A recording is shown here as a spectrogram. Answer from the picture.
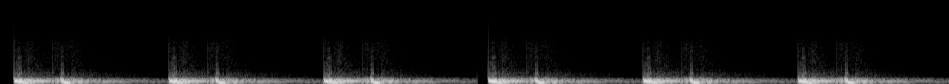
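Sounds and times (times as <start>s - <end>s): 
heartbeat: 0.1s - 1.1s, 1.7s - 2.6s, 3.2s - 4.2s, 4.9s - 5.8s, 6.4s - 7.4s, 8.0s - 9.1s.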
